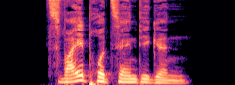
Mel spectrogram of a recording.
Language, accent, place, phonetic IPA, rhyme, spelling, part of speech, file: German, Germany, Berlin, [ˈt͡svaɪ̯pʁoˌt͡sɛntɪɡn̩], -aɪ̯pʁot͡sɛntɪɡn̩, zweiprozentigen, adjective, De-zweiprozentigen.ogg
- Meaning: inflection of zweiprozentig: 1. strong genitive masculine/neuter singular 2. weak/mixed genitive/dative all-gender singular 3. strong/weak/mixed accusative masculine singular 4. strong dative plural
